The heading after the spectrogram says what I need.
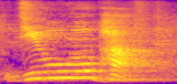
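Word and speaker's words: জিহ্বা: থাকে হয় বডি থাকে এবার উচ্চারণের ক্ষেত্রে হ ই = হ টা হবে হচ্ছে ও এবং ব টা হবে হচ্ছে ভ যেমন আমরা যদি উচ্চারণ করি জি ও ভা তাহলে হবে জি ও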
